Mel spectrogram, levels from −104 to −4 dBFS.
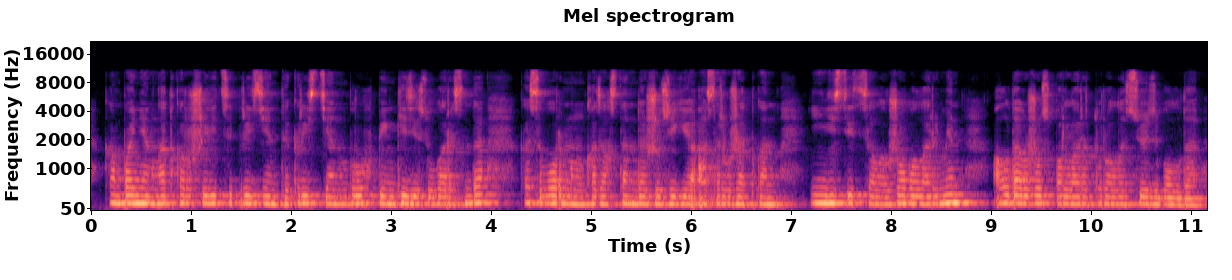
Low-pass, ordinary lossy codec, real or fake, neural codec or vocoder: none; none; real; none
